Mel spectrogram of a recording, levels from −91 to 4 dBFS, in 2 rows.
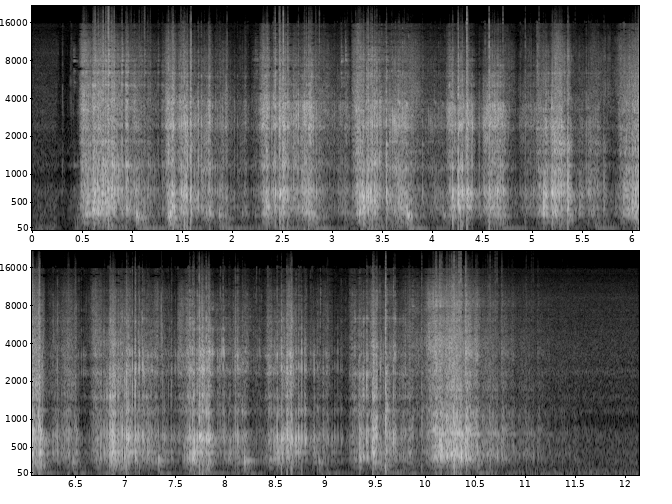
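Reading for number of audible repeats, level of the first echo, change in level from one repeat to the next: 2, -16.0 dB, -10.0 dB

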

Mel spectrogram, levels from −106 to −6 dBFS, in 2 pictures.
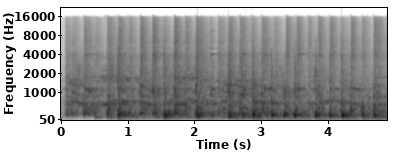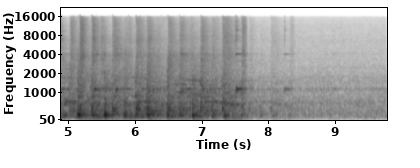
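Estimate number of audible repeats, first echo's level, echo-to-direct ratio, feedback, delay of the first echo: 2, -16.0 dB, -16.0 dB, 21%, 0.725 s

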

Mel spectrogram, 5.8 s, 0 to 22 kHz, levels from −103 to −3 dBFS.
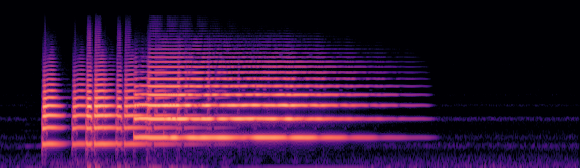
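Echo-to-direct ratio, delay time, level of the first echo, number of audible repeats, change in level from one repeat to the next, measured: -5.5 dB, 0.3 s, -6.0 dB, 4, -9.0 dB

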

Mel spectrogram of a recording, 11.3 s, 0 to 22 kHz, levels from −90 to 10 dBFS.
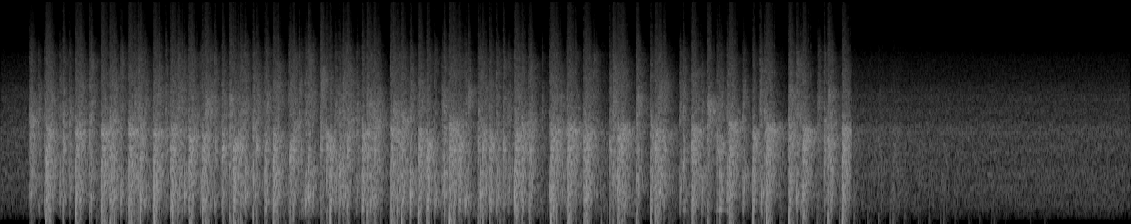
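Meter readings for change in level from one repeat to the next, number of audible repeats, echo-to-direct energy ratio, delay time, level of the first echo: -6.0 dB, 3, -18.5 dB, 0.506 s, -20.0 dB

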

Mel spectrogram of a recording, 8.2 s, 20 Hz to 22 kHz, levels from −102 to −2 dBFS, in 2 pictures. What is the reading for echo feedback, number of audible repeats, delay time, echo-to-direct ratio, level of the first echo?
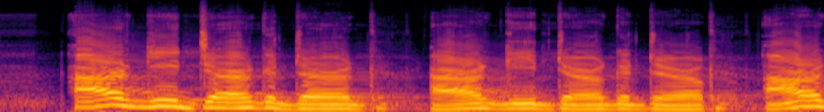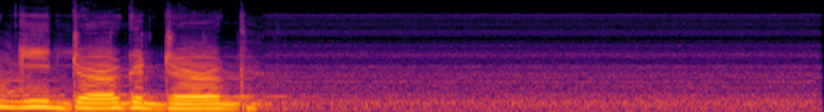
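38%, 2, 0.176 s, -20.5 dB, -21.0 dB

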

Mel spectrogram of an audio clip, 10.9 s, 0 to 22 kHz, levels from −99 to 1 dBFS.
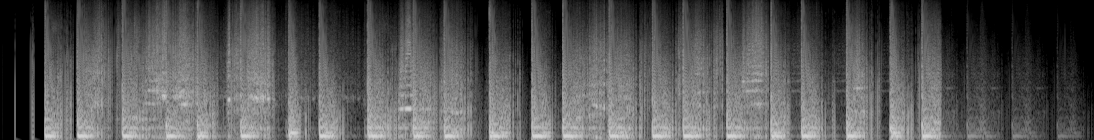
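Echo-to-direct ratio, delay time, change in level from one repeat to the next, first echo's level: -22.5 dB, 0.451 s, -4.5 dB, -24.0 dB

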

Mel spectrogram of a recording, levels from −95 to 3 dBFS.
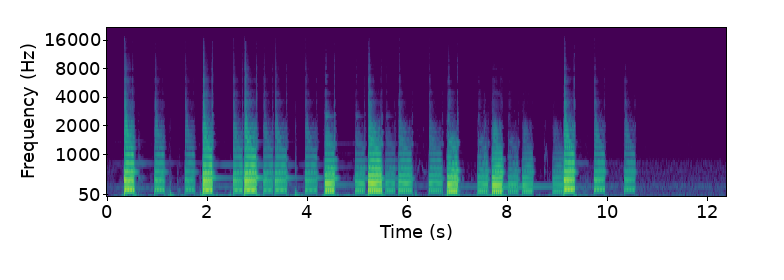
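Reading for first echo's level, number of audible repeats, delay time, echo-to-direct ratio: -14.0 dB, 2, 0.606 s, -13.0 dB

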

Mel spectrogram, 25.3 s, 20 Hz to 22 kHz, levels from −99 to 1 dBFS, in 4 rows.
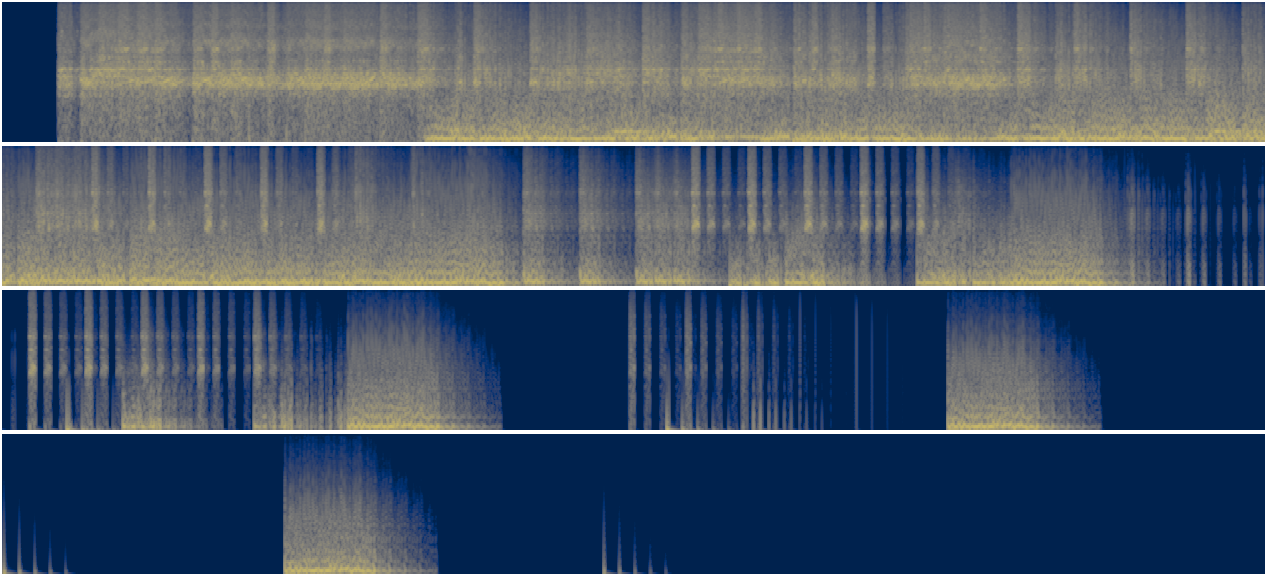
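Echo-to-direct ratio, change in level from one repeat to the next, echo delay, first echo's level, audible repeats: -9.5 dB, -7.5 dB, 77 ms, -10.5 dB, 4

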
